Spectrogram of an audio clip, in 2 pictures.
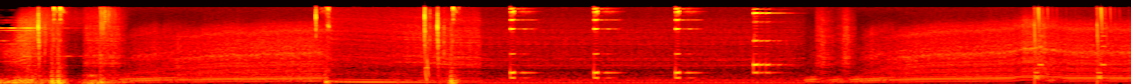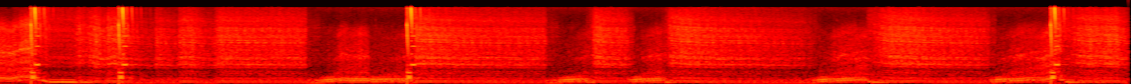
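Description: A truck engine revs and drones, rising and falling in pitch.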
